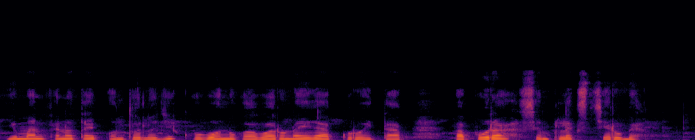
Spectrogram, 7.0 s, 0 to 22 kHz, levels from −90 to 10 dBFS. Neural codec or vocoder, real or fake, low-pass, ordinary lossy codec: none; real; 10.8 kHz; MP3, 96 kbps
